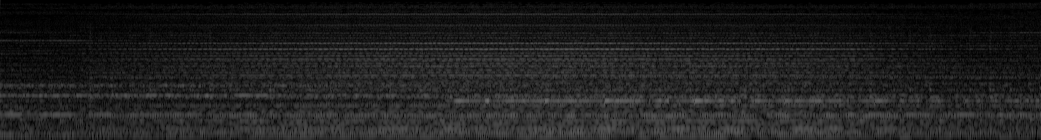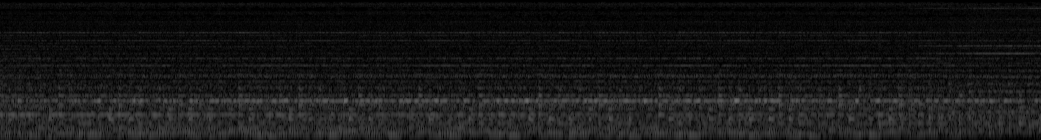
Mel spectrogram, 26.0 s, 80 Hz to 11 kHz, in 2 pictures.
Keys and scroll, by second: 2.2 typing, 2.5 Return, 4.8 typing, 5.1 Return, 13.6 9, 13.7 5, 13.9 Return, 22.8 9, 23.2 6, 23.4 Return.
